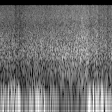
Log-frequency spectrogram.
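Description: Steady background hiss with a low, uneven rumble, picked up by the microphone.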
